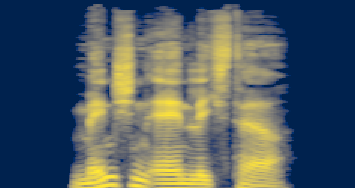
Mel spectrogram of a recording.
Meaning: inflection of menschenähnlich: 1. strong/mixed nominative masculine singular superlative degree 2. strong genitive/dative feminine singular superlative degree
- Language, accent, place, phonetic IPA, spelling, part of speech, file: German, Germany, Berlin, [ˈmɛnʃn̩ˌʔɛːnlɪçstɐ], menschenähnlichster, adjective, De-menschenähnlichster.ogg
